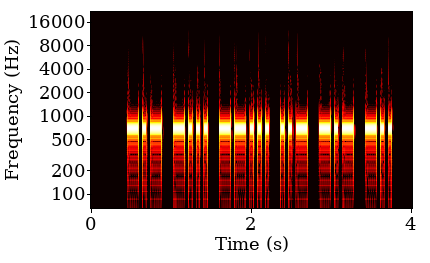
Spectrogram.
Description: Morse code, heard as a keyed tone, about 31 wpm, 700 Hz. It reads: KB7UKD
